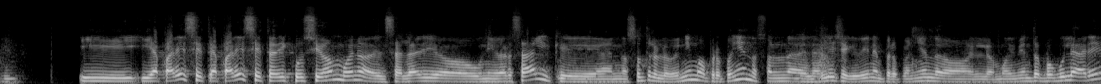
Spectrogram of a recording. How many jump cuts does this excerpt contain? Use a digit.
1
